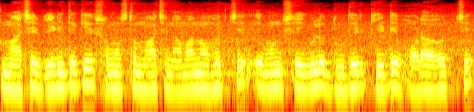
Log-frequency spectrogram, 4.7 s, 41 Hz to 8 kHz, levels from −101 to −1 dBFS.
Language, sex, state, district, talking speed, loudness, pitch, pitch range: Bengali, male, West Bengal, Kolkata, 175 wpm, -13 LUFS, 130 Hz, 125-140 Hz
